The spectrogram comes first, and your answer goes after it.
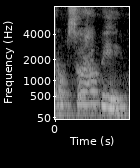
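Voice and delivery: high, soft, overjoyed voice; retelling a tearfully happy moment; overcome with happiness. Retold or imitated. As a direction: say it softly, high with happy emotion. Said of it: "but I was happy".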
